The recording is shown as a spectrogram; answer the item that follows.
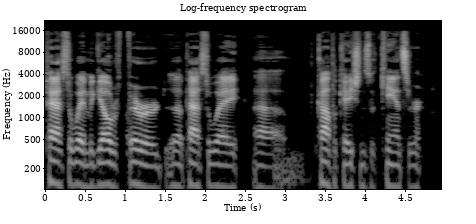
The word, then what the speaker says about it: Miguel Ferrer: Miguel Ferrer.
